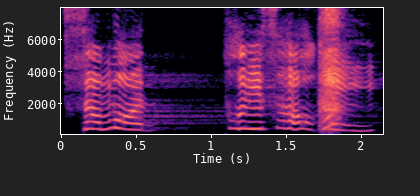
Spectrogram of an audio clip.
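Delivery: faint, pained moans; barely able to call out, hurt; weak and in pain.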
